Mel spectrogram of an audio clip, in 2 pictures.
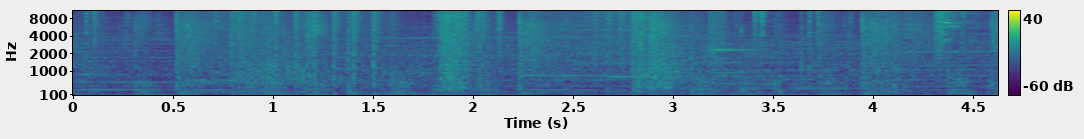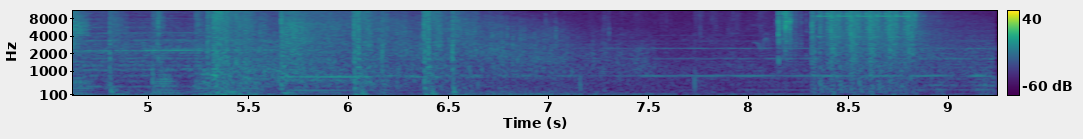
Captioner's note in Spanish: Disparos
